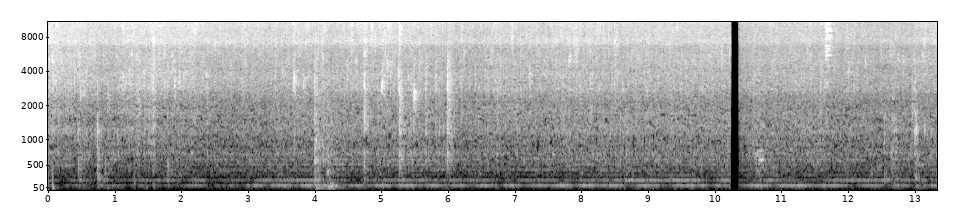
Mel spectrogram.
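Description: Onions fry in hot oil in a pan after the tempering has crackled, giving a steady close sizzle with intermittent stirring scrapes and a low background hum, with no voices.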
